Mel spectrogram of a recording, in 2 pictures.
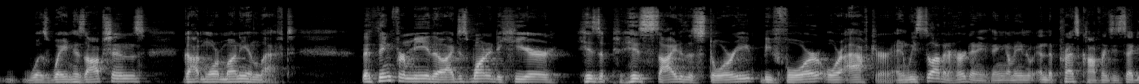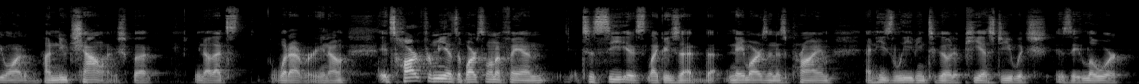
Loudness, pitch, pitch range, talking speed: -24 LUFS, 105 Hz, 95-125 Hz, 220 wpm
